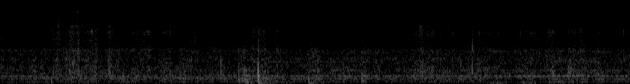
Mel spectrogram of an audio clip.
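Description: Faint rustling of tissue paper with a few light clicks and taps as the paper is tucked around bars of soap in a gift basket.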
